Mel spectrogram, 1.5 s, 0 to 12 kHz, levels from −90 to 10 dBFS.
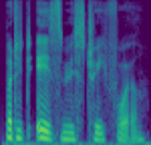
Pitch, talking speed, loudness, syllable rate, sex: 155 Hz, 200 wpm, -21 LUFS, 4.6 syllables/s, female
